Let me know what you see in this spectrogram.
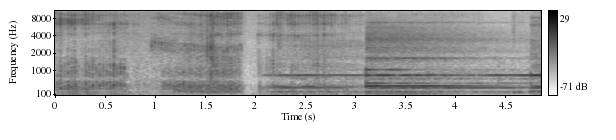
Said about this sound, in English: And the cat would just, you know, be purring and relaxing.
